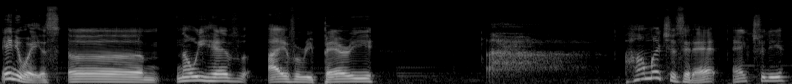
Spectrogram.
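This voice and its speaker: A man livestreams casually while ranking game items, constantly saying "bro" and "you know," repeating his lines, and reading chat messages aloud before answering. His medium-pitched voice is very animated and a little mellow, taking it slowly with long pauses.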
